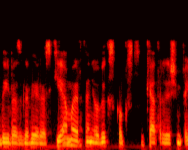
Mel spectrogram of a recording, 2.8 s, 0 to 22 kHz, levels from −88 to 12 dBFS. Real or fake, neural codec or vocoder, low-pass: real; none; 7.2 kHz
